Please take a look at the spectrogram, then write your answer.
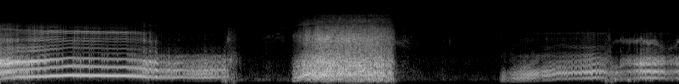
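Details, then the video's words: Cat yowling: a strong, drawn-out cry, then a second of harsh, breathy hissing, then a rough, lower moaning growl after a pause. "Sounds of cats for relaxation / Sounds of cats for children"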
